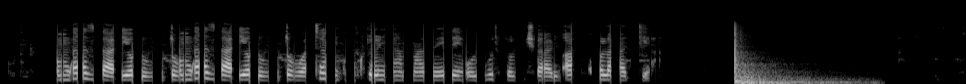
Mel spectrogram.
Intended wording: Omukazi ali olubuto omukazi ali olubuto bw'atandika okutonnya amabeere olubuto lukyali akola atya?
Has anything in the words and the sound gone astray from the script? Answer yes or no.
yes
